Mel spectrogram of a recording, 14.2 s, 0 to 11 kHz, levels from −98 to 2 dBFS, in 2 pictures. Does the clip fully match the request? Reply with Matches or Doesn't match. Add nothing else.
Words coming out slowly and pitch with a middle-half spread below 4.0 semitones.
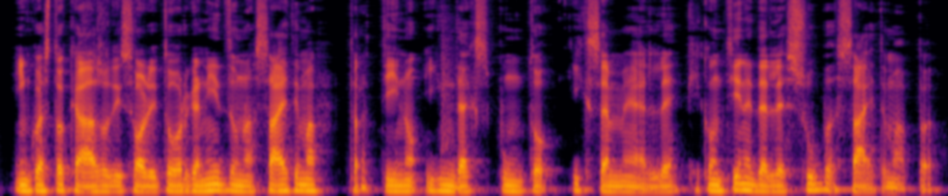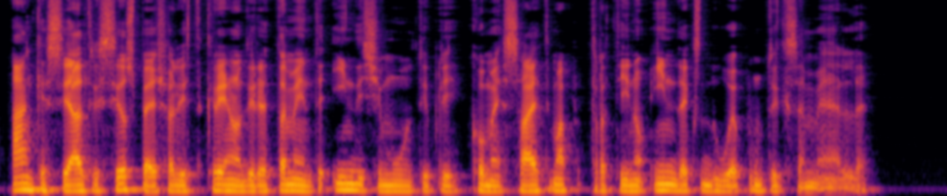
Matches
